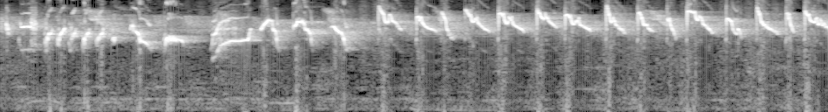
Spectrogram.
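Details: Sooty-headed bulbul (pleci) delivering a continuous high twittering song, opening with fast jumbled chirps and trills, then settling into a steady series of sharp, down-slurred whistles repeated several times a second.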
